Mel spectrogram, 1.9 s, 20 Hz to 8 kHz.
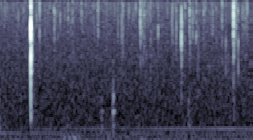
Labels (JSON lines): {"label": "anthrophony, boat engine", "recorder": "SoundTrap 300"}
